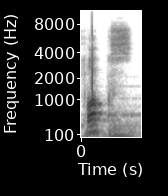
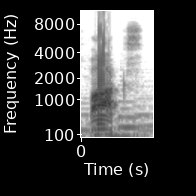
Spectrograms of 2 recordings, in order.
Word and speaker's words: fox: la fucks no es fox es pax tiene el sonido de la a en vocales cortos la o se pronuncia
